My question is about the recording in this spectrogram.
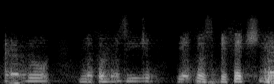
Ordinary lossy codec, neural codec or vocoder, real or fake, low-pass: AAC, 64 kbps; codec, 44.1 kHz, 0.9 kbps, DAC; fake; 14.4 kHz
